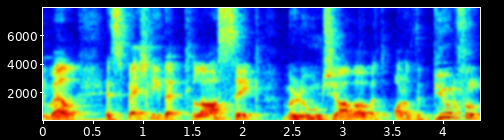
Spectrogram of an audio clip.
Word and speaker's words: Jawa: Republic brand is not Java but it's supposed to be Java yes you heard me right the J is supposed to be pronounced as yah but of course when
